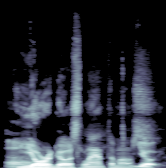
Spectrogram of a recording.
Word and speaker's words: Yorgos Lanthimos: Yorgos Lanthimos.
